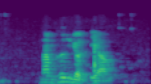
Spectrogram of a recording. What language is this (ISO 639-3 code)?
tha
